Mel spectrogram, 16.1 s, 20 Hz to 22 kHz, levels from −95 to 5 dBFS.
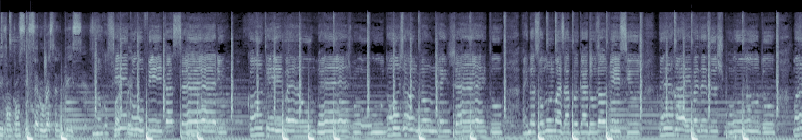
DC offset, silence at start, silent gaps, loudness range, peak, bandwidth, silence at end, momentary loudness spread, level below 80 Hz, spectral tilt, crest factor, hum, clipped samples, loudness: under 0.1%; 0 s; none; 2 LU; 0 dBFS; 15.5 kHz; 0 s; 9 LU; -14 dBFS; -5.5 dB/octave; 12 dB; none; under 0.1%; -13 LUFS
